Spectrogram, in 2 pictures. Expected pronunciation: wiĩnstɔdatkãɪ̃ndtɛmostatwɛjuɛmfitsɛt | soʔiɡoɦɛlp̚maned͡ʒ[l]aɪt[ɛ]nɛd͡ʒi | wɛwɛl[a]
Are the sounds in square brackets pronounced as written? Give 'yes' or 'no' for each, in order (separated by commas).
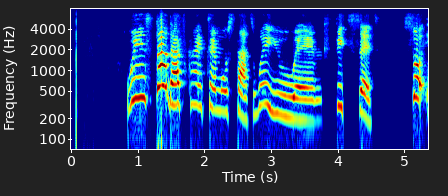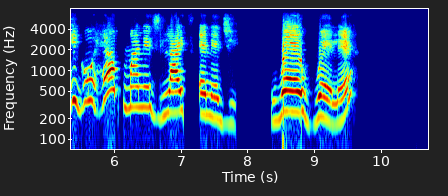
yes, yes, no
